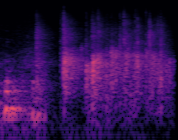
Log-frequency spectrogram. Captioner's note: audience applause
